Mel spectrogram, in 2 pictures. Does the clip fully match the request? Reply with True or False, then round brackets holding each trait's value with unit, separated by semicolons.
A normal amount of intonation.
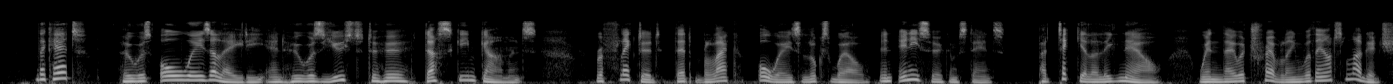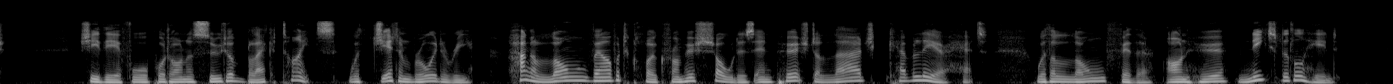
False (6.9 semitones)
